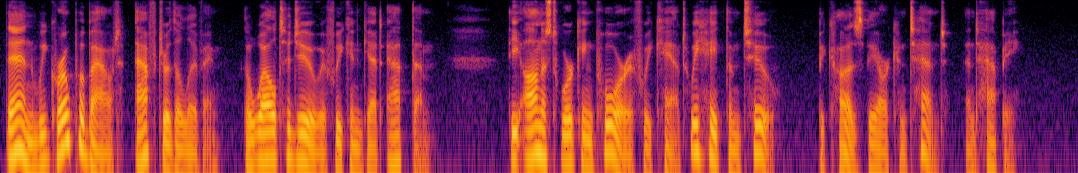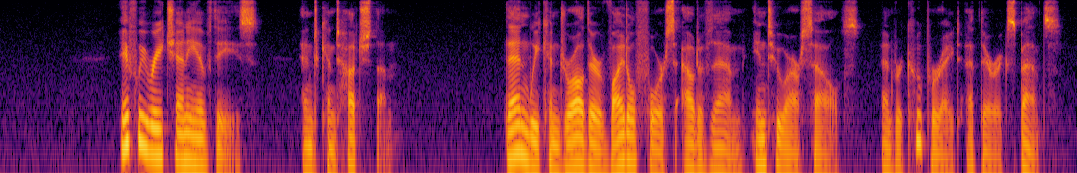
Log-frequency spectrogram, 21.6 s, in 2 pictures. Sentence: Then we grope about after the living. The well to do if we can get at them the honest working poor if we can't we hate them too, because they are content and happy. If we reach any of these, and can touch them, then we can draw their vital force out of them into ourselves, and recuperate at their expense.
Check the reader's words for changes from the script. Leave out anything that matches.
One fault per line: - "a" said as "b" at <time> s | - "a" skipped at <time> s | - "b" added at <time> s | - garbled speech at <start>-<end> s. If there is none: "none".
none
